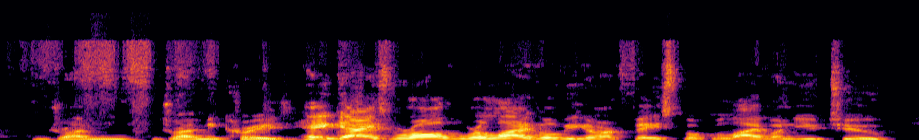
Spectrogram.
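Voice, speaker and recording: Speaking in an American accent, a man talks at a medium pitch. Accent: Italian New Yorker. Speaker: live streamer. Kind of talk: casual live stream chat. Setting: live stream.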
